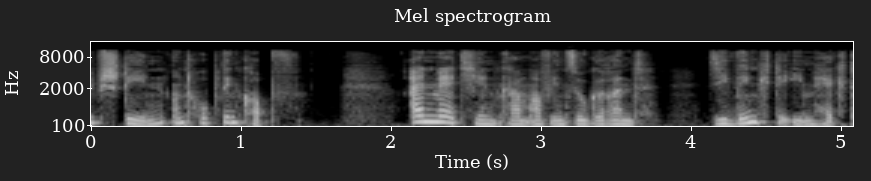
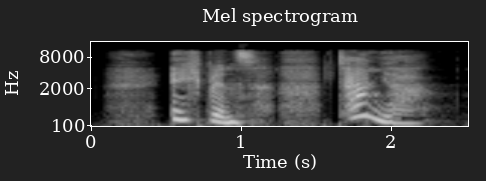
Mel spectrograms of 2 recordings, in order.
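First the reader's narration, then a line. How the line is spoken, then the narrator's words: Breathless panting. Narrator (German): keuchte, als sie bei ihm angekommen war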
